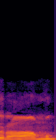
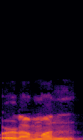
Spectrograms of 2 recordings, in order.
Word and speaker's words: राम: जैसे कि भारत में ही हम लोग राम को राम बोलते हैं, लेकिन दक्षिण में उन्हीं राम को रमन रामन ऐसे बोलते हैं। बंगाल में वही रामो हो जाते हैं, उनको रामो बोला जाता है।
